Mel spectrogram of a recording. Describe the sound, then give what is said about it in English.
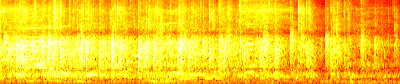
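Audience applause, a steady wash of many hands clapping with some voices mixed in, fairly even in loudness and tapering slightly at the end. “Oh, come on, somebody make some noise. Put your hands together.”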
